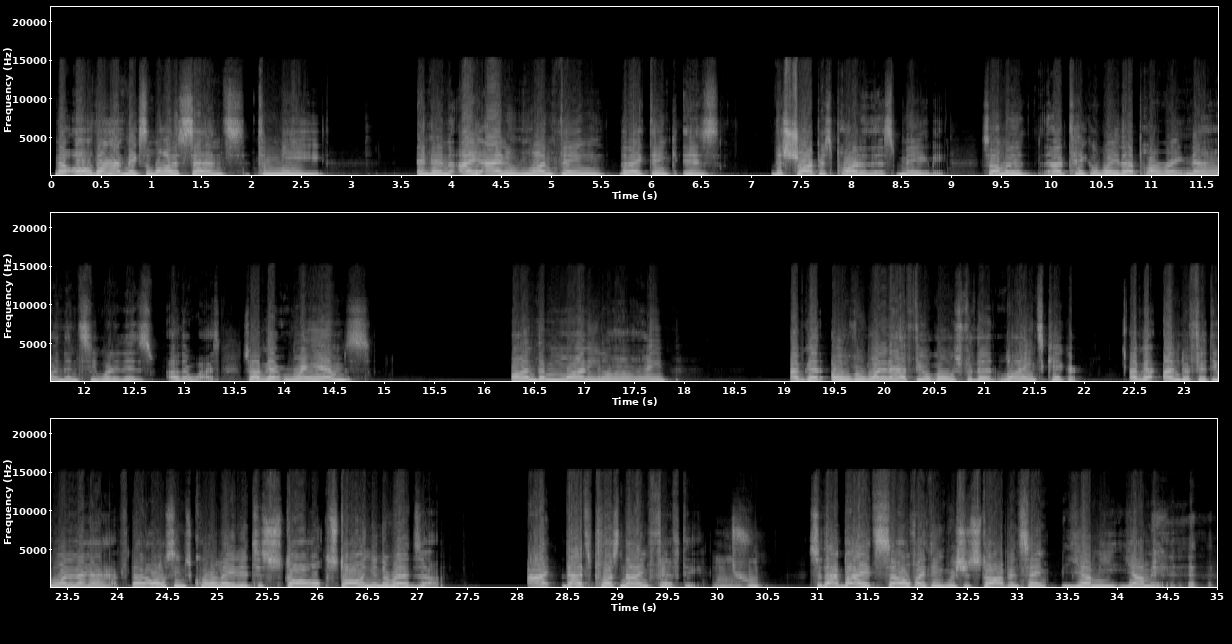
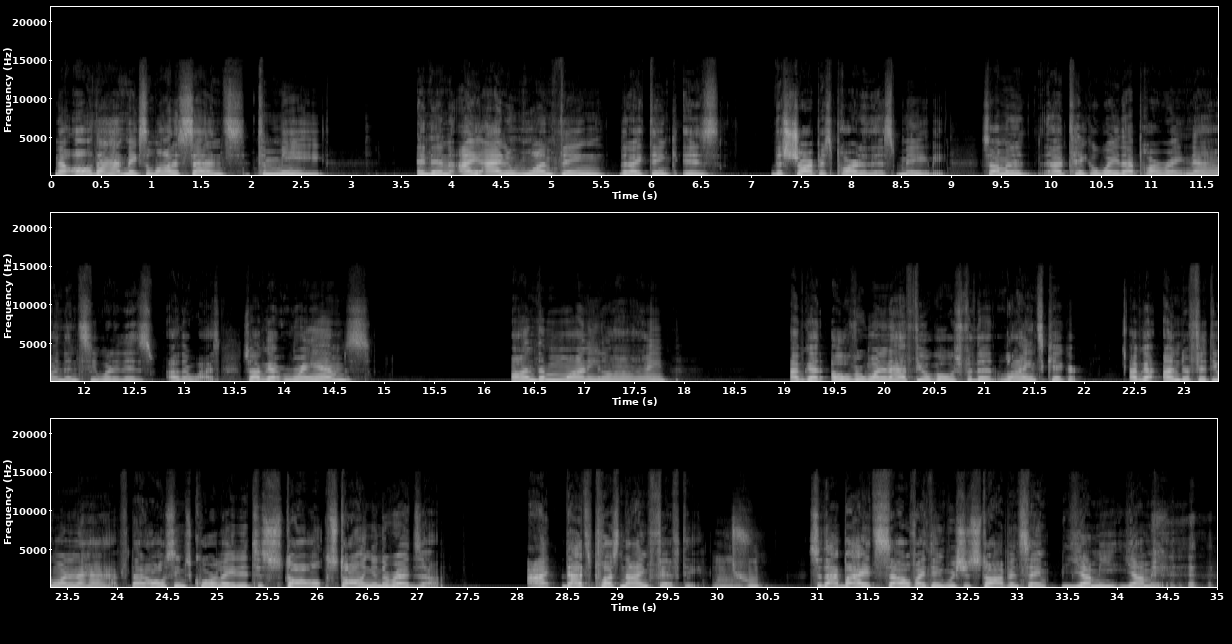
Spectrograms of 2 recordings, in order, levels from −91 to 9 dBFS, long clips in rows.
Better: second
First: distortion; slight; 9% of the sound clipped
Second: none

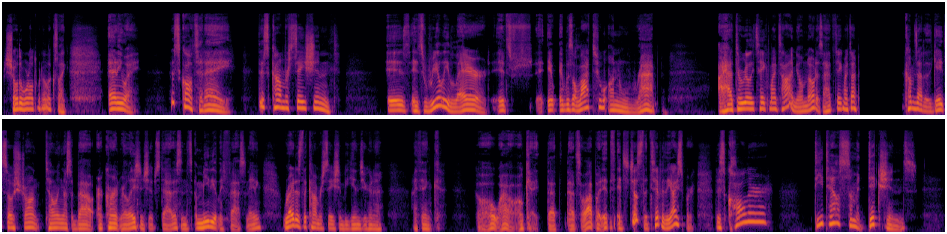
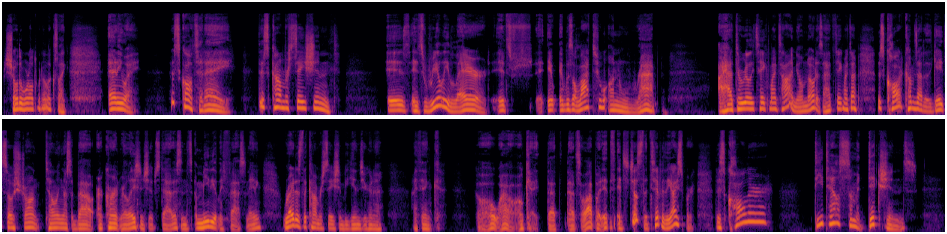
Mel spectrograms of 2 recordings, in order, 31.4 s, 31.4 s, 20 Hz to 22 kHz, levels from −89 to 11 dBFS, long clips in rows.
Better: second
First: audio cutting out; at 14 s for 0.5 s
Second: none

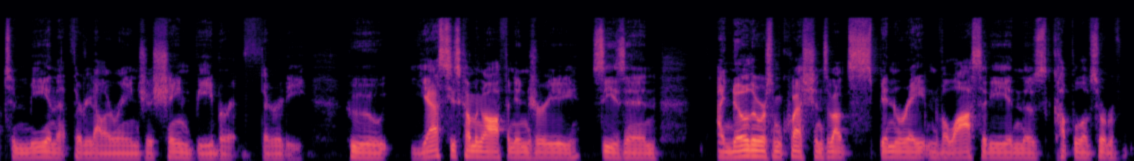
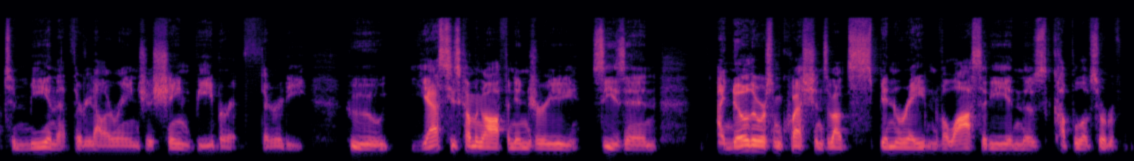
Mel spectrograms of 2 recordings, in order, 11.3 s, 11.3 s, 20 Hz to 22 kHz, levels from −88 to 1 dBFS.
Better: first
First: none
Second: thin; very slightly; fading below 250 Hz

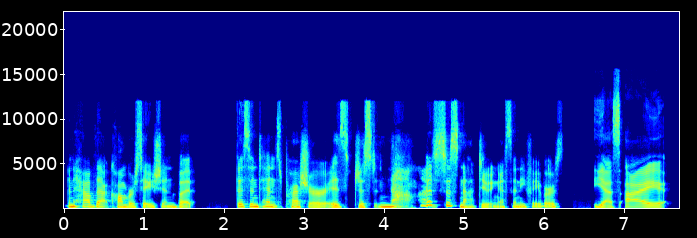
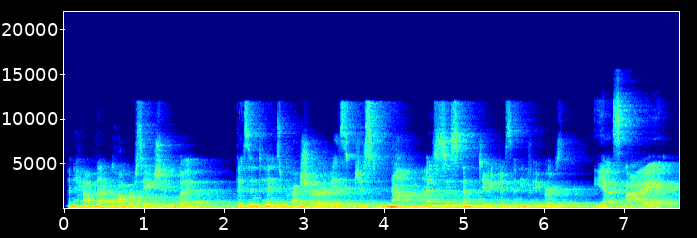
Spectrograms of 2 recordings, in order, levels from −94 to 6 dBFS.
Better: first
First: none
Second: room echo; noticeable; dies away in 2.5 s // off-mic speech; somewhat distant

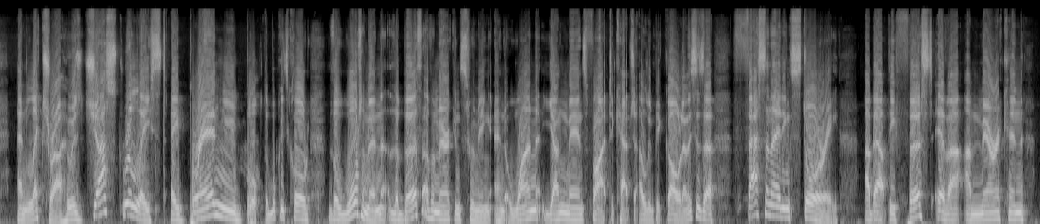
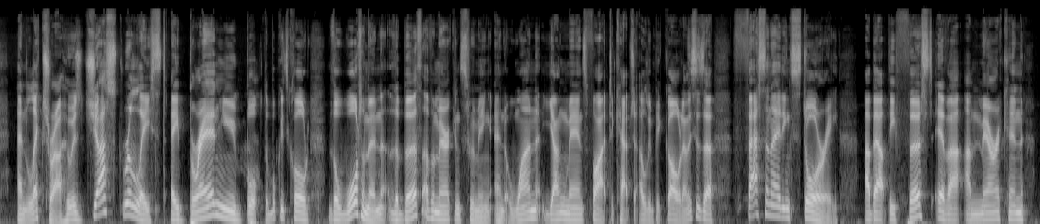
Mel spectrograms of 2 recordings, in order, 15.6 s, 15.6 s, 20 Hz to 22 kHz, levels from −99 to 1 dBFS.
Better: second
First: distortion; heavy; 7 dB below the speech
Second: none

